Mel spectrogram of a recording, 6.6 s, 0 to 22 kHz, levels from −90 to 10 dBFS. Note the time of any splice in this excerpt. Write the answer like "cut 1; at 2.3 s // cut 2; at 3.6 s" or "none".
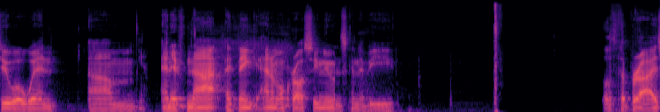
cut 1; at 3.3 s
